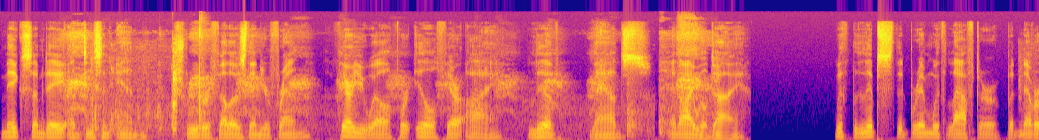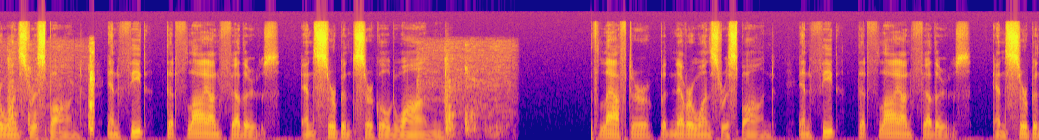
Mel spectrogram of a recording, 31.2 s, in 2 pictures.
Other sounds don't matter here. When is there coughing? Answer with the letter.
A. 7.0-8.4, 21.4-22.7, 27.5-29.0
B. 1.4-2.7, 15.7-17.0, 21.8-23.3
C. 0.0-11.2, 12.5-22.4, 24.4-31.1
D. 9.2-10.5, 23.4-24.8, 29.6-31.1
B.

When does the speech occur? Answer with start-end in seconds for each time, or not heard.
0.0-11.2, 12.5-22.4, 24.4-31.1.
